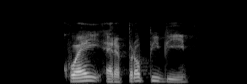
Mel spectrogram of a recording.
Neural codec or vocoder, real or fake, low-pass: none; real; 7.2 kHz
